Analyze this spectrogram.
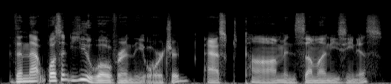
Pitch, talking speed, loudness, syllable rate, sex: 105 Hz, 200 wpm, -20 LUFS, 5.4 syllables/s, male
